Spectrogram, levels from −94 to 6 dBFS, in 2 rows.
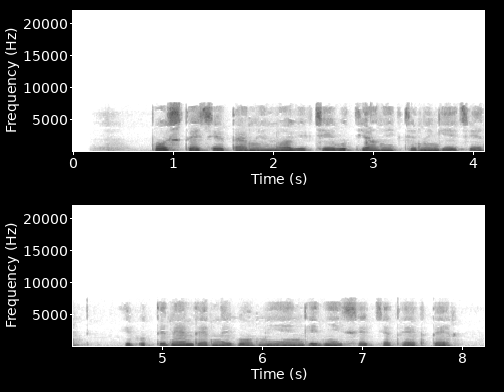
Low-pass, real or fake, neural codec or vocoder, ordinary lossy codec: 19.8 kHz; real; none; AAC, 24 kbps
